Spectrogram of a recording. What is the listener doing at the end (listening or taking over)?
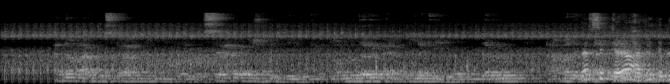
taking over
